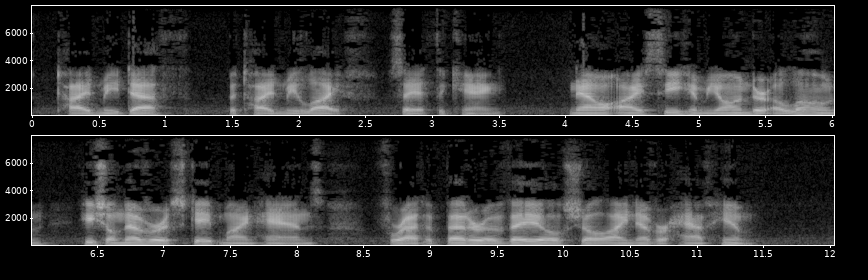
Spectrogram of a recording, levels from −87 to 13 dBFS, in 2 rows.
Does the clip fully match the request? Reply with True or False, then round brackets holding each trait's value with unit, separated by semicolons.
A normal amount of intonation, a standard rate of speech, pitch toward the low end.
False (2.1 semitones; 155 wpm; 95 Hz)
